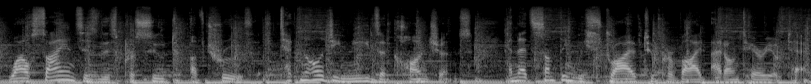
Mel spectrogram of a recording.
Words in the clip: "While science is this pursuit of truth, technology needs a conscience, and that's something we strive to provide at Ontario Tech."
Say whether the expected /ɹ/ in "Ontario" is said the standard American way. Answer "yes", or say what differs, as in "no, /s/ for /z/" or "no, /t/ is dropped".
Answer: yes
